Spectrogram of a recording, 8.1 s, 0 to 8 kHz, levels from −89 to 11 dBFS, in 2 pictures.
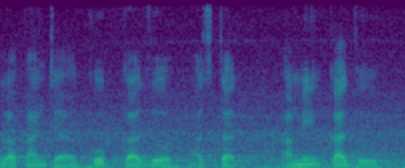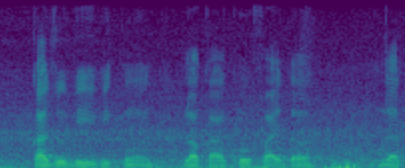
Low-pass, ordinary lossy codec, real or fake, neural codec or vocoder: none; none; real; none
